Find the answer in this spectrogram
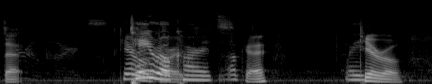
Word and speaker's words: tarot: okay hero cards okay tarot it's french you don't pronounce the t or i'm giving up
